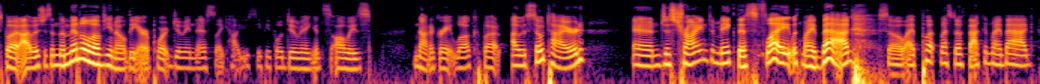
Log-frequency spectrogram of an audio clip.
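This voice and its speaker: Woman, podcast host, casual storytelling, lots of "like", smooth clear voice, dry close sound. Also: deep voice, dry recording. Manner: chatty, many filler "like"s, exasperated retelling.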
